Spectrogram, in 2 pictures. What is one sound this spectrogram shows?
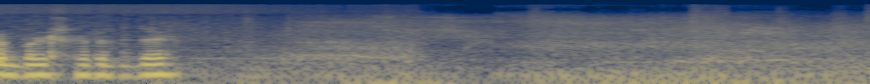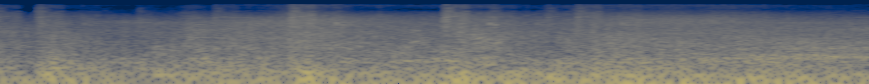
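Magic spells whoosh and crackle in a fast battle.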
